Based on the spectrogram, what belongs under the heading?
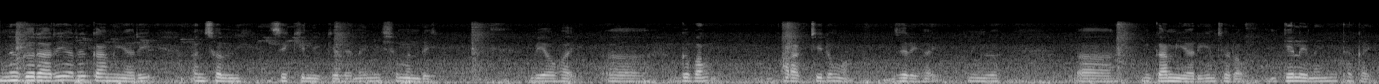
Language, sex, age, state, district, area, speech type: Bodo, male, 30-45, Assam, Chirang, rural, spontaneous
